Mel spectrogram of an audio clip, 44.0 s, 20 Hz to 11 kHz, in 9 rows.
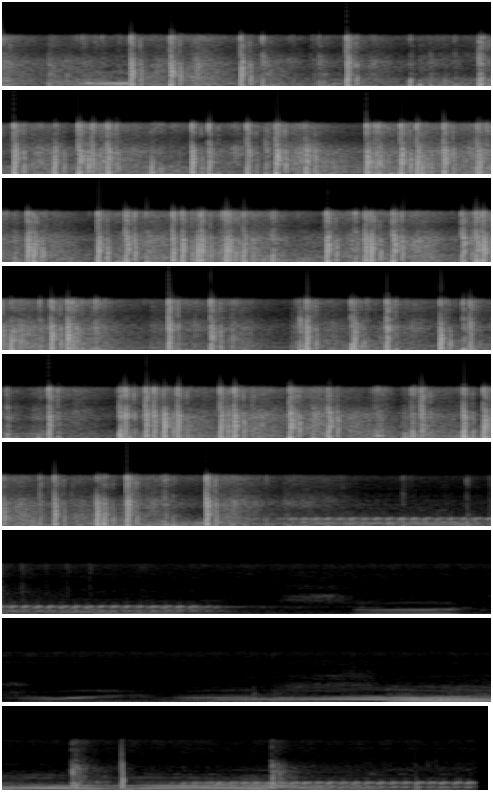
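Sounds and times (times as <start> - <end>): low steady hum: 0.0 - 5.0, 23.9 - 43.9
fireworks crackling bangs: 0.0 - 29.6.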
